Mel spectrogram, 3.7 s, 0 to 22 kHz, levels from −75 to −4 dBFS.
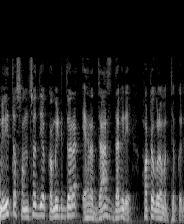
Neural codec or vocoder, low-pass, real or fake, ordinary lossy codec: none; none; real; none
